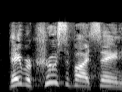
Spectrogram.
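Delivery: usual speaking voice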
